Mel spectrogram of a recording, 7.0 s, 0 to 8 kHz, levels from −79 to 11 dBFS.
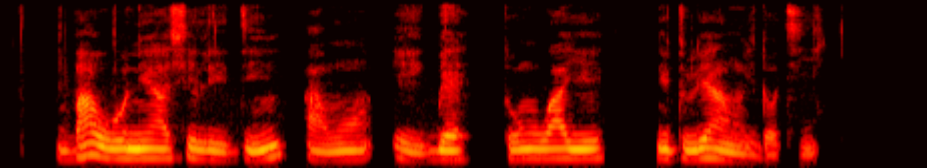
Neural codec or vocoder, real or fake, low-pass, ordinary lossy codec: none; real; 7.2 kHz; none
